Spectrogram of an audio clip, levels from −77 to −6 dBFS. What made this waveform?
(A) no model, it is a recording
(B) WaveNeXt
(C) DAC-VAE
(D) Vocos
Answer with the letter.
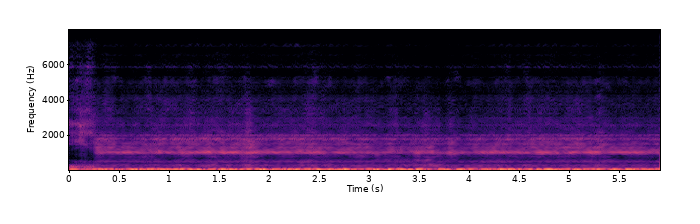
D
